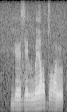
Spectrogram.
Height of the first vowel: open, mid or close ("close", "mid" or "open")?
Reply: mid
